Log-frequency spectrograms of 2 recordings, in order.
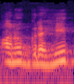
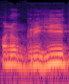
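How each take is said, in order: First: The middle syllable is said as 'gra'. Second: The middle syllable is said as 'gri'. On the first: The speaker calls it wrong. "अनुग्रहित नहीं होता" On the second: The speaker calls it right. "बल्कि क्या होता है, अनुग्रहित होता है"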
